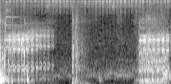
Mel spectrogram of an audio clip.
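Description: Sheep in Minecraft bleat in two bursts, a wavering harmonic cry at the start and another near the end, separated by a brief thud and quieter gap, over a steady high hiss.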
